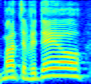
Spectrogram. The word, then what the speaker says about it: Montevideo: Montevideo.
